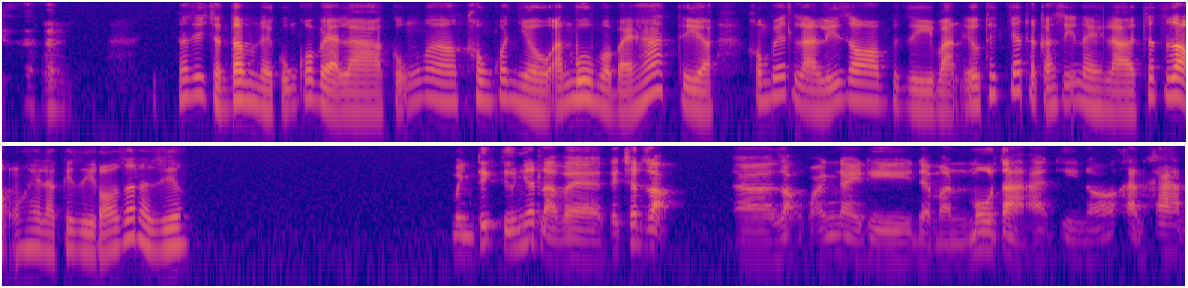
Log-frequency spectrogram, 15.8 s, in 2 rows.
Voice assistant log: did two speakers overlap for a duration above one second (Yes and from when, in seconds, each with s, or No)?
No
